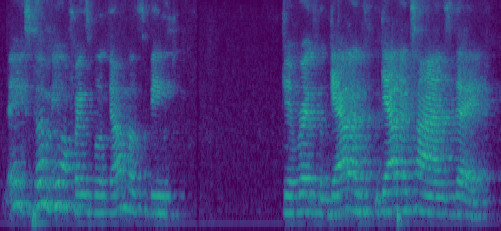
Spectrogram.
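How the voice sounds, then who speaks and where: A young woman chatting casually, reading out and answering viewer questions in a relaxed way with many fillers. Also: mid-range voice, a little slow. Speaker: expat vlogger. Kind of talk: casual livestream Q&A. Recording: very echoey room, faint hiss.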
